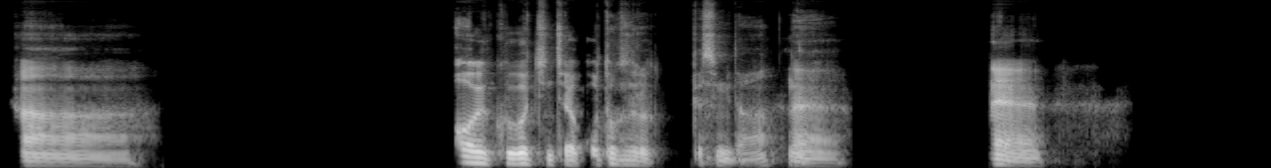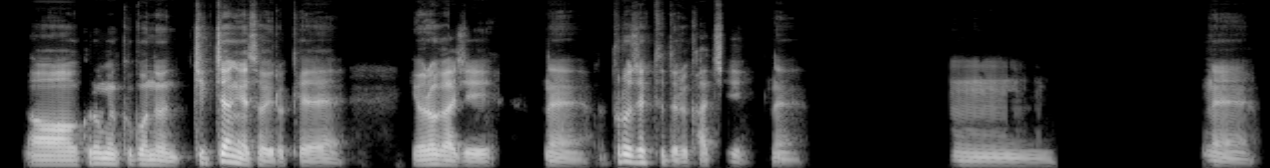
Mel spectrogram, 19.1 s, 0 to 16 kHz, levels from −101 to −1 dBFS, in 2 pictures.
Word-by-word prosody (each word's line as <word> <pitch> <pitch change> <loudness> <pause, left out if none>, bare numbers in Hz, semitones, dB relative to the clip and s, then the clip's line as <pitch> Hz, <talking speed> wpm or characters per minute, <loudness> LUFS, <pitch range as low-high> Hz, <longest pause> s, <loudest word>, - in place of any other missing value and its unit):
아. 75 -5 -2 2.3
어이 125 -4 +5
그거 110 0 +5
진짜 - - 0
고통스럽겠습니다. 85 -6 -5
네. 70 -5 -2 1.1
네. 80 -8 +3 1.9
어 95 -1 +4
그러면 110 -4 +1
그거는 95 -5 0
직장에서 - - +5
이렇게 75 -3 -2 0.5
여러 100 +2 +4
가지 80 -4 +2 0.4
네. 80 -6 -2 0.2
프로젝트들을 135 -5 +1
같이 - - -7
네. 75 -4 -7 1.2
음. 80 -4 -8 1.1
네. 75 -8 -5
80 Hz, 150 characters per minute, -25 LUFS, 75-95 Hz, 2.3 s, 어이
